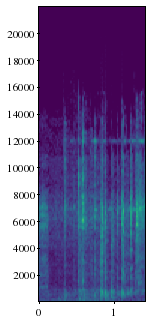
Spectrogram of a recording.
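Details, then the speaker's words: Slot machine from a storage locker, Chinese-labeled, powers up and clicks: casino tokens rattle and clink straight through the slot with no catch or register click. Coin mechanism not accepting tokens. "it's full of these tokens like you know boss casino coins I guess so you put them in they just fall straight through"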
